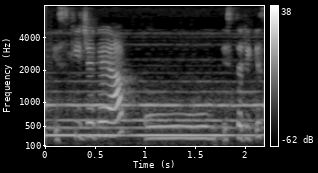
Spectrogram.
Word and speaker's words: ओम: का इसके बजाय आप ओम। इस प्रकार से उच्चारण करेंगे .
